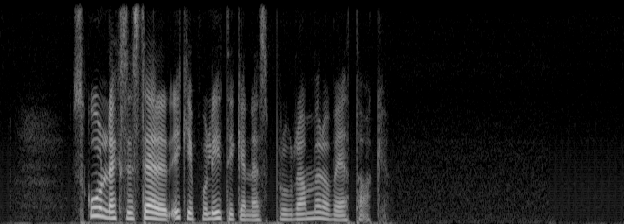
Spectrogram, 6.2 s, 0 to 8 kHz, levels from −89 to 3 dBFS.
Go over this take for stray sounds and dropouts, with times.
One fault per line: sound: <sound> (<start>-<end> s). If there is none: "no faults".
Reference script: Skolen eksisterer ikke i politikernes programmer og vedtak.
no faults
